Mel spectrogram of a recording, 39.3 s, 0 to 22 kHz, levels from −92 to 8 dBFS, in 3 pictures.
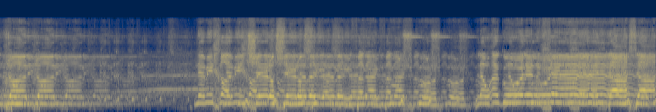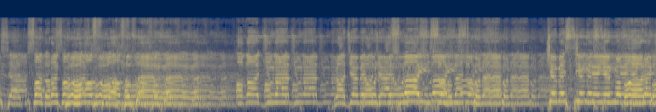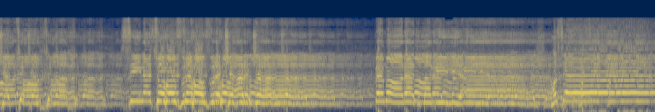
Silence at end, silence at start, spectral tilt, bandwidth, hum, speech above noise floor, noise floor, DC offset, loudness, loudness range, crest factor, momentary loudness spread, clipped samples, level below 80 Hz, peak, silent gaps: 0 s; 0 s; -2.5 dB/octave; 12.5 kHz; none; 24 dB; -39 dBFS; under 0.1%; -14 LUFS; 10 LU; 14 dB; 14 LU; under 0.1%; -54 dBFS; -2 dBFS; none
